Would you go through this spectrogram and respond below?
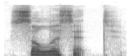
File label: "solicit", English voice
